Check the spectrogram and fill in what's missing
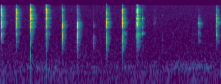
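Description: A small, old, solid metal skeleton key is held through a worn brass keyhole escutcheon plate, both handheld, while fingertips turn and work the key in the plate. Twelve sharp, bright metallic clicks and light scrapes come at a steady pace for about three seconds, then two more after a short pause. Each click is short and dry, with almost no low end.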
